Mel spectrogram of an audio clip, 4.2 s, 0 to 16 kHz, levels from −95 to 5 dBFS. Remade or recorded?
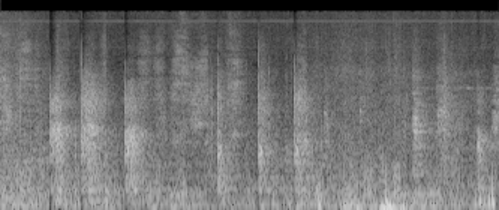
recorded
